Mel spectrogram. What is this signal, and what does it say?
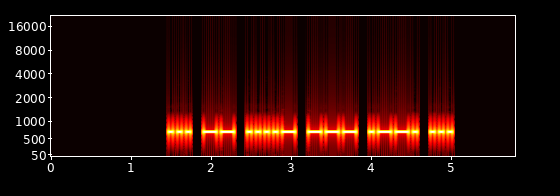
Morse code, heard as a keyed tone, about 22 wpm, 700 Hz. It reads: SM4OPS
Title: DXCC-100 Call Signs - 6 Characters - Repeated 3x - 22wpm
